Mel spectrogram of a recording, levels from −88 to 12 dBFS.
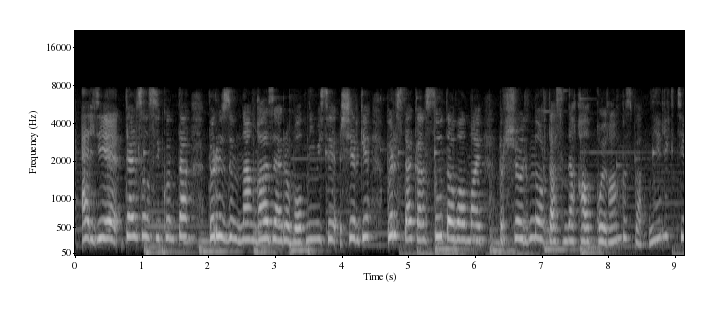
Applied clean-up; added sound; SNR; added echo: none; none; none; none.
